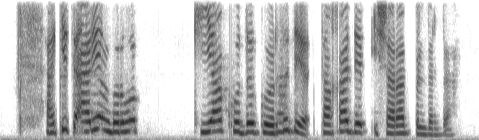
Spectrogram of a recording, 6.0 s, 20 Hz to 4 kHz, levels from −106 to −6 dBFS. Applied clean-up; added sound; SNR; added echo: neural diffusion model UNIVERSE++.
